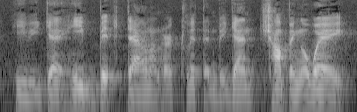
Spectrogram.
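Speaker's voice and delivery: ordinary delivery, nothing marked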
